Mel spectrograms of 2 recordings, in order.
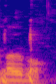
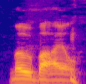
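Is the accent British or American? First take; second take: American; British. First: It is said with an American accent. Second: It is said with an English Scouse accent.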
